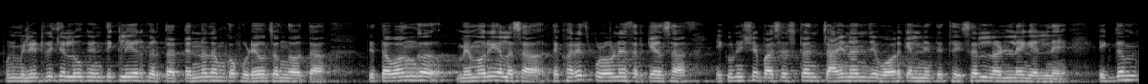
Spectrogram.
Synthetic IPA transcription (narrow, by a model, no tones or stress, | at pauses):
pəɳmiliʈɾit͡ɕalokẽnt̪iklijəɾkəɾt̪at̪ːanːad͡zamkafuɽjẽwt͡səŋɡaʋt̪a | t̪et̪əʋãŋɡmemoɾijəlasat̪ekʰəɾet͡spəɭəʋɳjasaɾkjẽsa | ekuɽ̃isɕebasəsʈãnt͡ɕajnãnd͡ʑeʋɔɾkelnet̪et̪ʰəjsəɾləɽlẽɡʱɛlne | ekd̪əm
